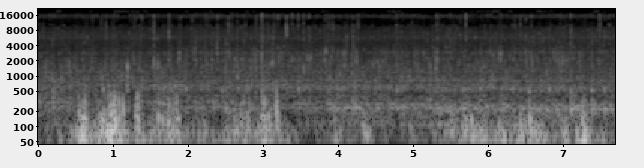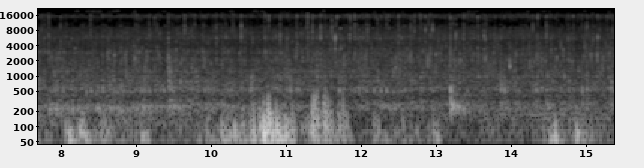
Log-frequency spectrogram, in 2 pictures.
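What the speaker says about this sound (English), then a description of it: "And I fill the rest up with water." Water pours and gurgles into an ultrasonic cleaner nearby, a low, uneven stream with bubbling surges that rises and falls for several seconds.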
